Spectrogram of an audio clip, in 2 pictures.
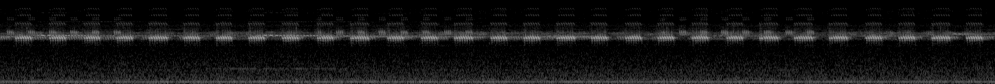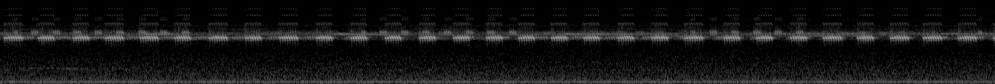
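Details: Grass insects in Changnyeong, Korea, calling through a deep autumn night: rapid, even, high chirps pulsing about three times per second throughout, layered with a dense shimmering insect trill and a quiet low hum beneath.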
